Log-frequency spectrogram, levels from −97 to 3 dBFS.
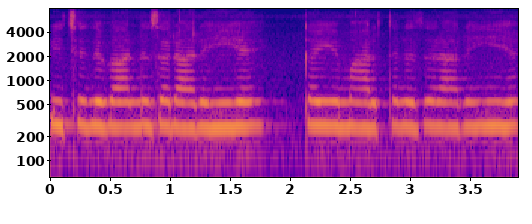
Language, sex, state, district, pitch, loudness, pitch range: Hindi, female, Bihar, Kishanganj, 270 Hz, -32 LUFS, 265-275 Hz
